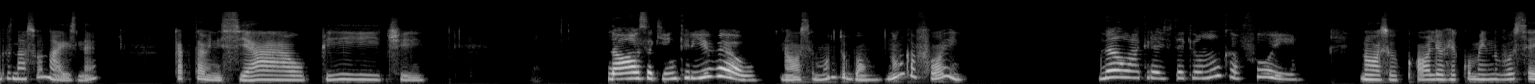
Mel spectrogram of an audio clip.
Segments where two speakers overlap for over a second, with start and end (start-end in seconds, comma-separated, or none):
none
